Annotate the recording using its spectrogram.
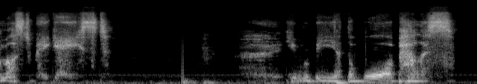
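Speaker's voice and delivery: hollow, soulless, empty voice. A game master voices three mummies approaching the group, hollow soulless voice. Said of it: "in their sort of hollow soul voice".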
